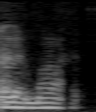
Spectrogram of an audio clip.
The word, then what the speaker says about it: Schleiermacher: No alemão mesmo, nós temos que dar uma ênfase maior no ma, né? Aí fica Exclamacher, né? Schleiermacher, tá certo.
